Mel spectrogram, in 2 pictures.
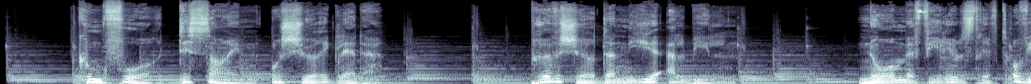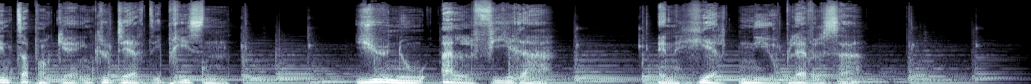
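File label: Norwegian soft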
